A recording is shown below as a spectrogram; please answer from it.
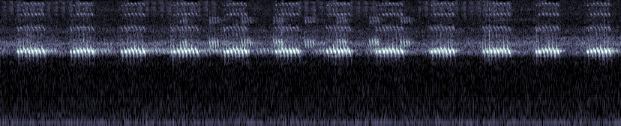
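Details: Autumn night chorus of grass insects recorded in Changnyeong, South Gyeongsang, Korea; shrill high-pitched trills come in regular short bursts roughly every third of a second over a soft constant low drone.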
